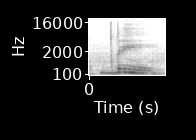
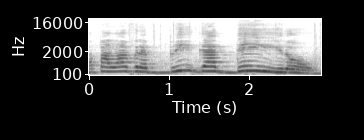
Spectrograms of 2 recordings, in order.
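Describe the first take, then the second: First: "Brigadeiro" split into bri-ga-dei-ro, quieter; syllables split. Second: Said in the usual way. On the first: Shown as a demonstration. Teacher separating the word for children, quiet and split. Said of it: "Vejam só". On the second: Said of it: "Por exemplo".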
